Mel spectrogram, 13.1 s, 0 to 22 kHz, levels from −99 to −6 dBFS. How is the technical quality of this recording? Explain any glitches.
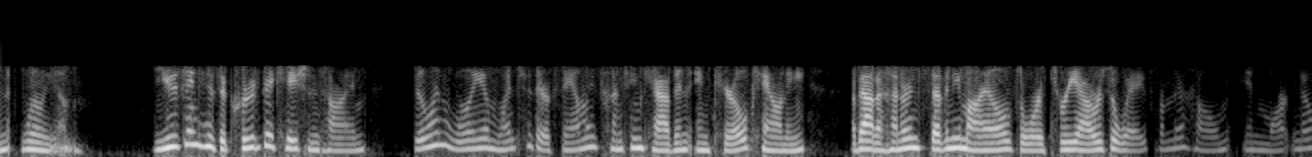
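The quality is poor, with one fault running through the whole clip. The speech passed through the G.723.1 codec at a very low rate, consistent with about 6 kbit/s, so nothing above 3.8 kHz survives. The voice sounds muffled and hoarse, and the consonants are smeared.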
